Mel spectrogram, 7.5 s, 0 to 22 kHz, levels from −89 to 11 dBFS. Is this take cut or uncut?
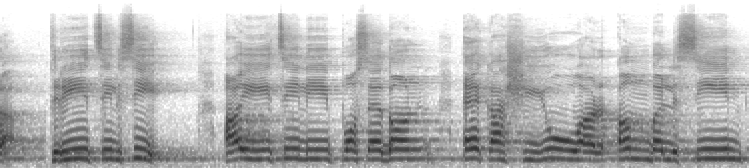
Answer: uncut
